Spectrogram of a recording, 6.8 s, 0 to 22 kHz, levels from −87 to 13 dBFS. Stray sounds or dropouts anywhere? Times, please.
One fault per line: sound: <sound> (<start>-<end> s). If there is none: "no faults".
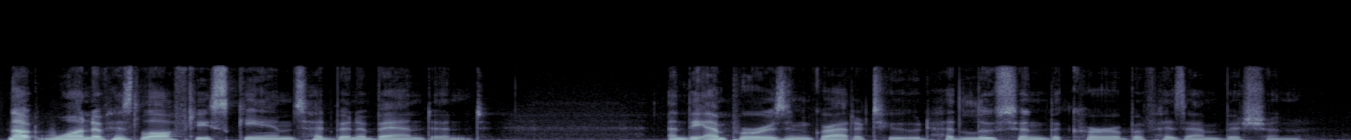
no faults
